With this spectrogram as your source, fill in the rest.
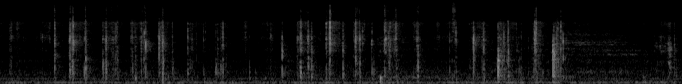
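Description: Tarot cards riffled and shuffled in quick bursts of crisp flicking and slapping, close and fairly quiet, with no talking.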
